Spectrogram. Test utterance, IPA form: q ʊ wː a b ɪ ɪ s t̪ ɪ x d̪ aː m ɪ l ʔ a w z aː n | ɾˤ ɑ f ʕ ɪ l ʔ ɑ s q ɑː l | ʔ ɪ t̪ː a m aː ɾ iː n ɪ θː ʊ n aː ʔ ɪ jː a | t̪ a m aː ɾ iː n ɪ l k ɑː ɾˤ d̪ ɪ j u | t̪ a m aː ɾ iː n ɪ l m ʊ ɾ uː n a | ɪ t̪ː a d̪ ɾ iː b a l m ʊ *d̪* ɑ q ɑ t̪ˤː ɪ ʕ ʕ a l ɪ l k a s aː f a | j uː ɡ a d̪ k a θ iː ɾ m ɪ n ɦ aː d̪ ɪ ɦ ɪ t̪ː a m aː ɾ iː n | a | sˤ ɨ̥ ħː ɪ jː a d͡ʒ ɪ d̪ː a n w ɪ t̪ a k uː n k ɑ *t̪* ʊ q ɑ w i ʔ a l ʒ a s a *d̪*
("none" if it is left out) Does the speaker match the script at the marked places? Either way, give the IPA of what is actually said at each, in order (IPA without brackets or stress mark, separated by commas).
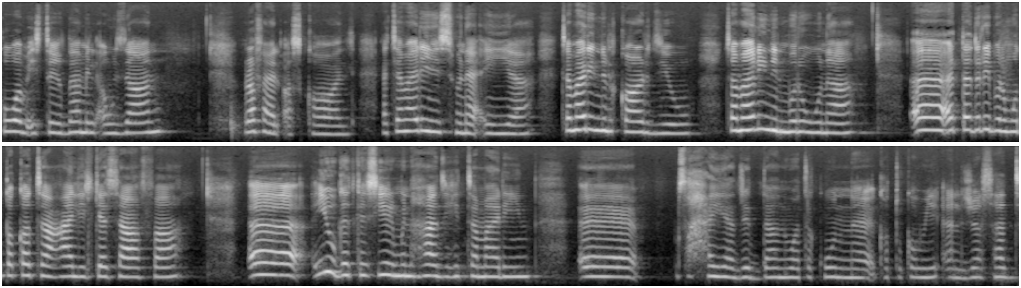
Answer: t̪, t̪, d̪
